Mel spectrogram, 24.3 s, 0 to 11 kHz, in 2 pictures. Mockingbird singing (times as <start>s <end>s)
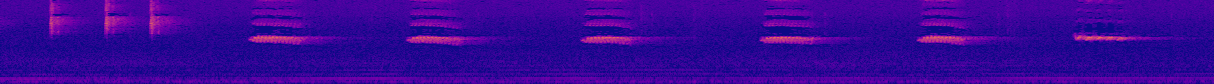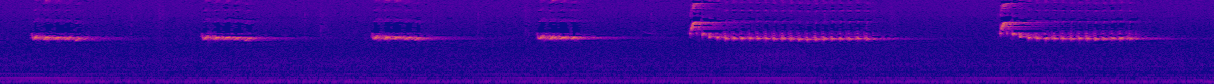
17.5s 18.1s, 19.0s 21.0s, 22.1s 23.6s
